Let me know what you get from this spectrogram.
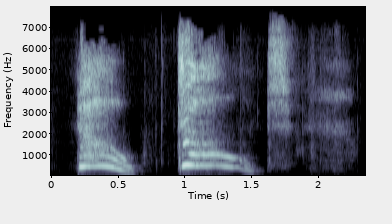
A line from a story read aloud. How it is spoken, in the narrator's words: More rasping, the sound of tiny snakes right above my head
